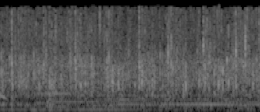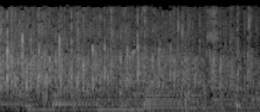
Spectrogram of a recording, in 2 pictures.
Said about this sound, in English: Give him a hand clap. Amen.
